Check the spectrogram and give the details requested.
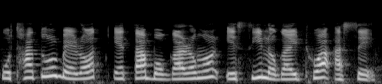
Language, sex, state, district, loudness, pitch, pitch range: Assamese, female, Assam, Sonitpur, -17 LUFS, 275 Hz, 250-310 Hz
